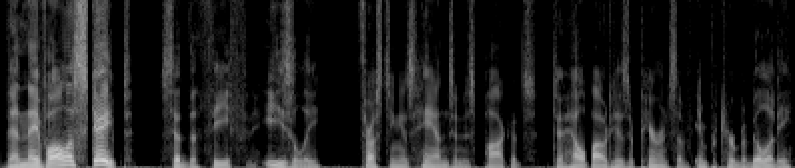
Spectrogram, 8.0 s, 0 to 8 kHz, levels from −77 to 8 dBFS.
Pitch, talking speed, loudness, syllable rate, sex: 105 Hz, 160 wpm, -20 LUFS, 5.3 syllables/s, male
